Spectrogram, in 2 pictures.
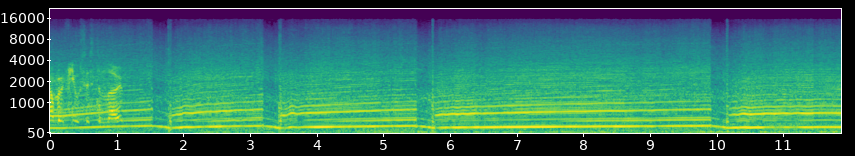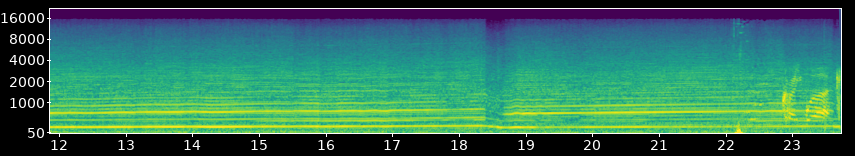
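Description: Engines in the Grid Legends racing game drone loudly and continuously, climbing in pitch and dropping with each gear shift, with occasional tire squeal and a radio voice talking over the racing.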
